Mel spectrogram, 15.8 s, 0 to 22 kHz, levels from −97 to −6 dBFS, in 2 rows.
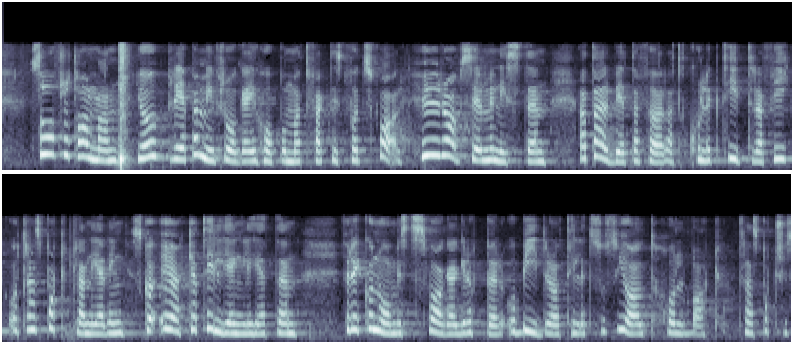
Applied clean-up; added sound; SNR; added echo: none; Hi-hat; -2 dB; none.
